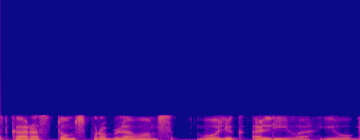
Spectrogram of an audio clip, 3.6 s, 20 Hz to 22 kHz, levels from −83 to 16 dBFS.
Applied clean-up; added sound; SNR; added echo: none; none; none; none.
